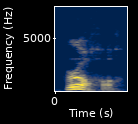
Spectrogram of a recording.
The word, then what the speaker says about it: rojo: is a J and the J in Spanish is pronounced like an H so it's ruffle everyone try that Rojo alright now yellow is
